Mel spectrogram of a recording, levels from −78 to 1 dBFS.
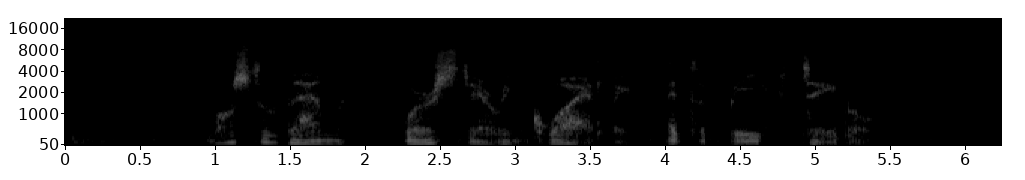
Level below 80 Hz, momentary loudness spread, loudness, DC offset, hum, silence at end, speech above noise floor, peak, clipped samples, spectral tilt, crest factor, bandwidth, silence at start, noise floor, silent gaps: -76 dBFS; 16 LU; -54 LUFS; under 0.1%; none; 0.05 s; 25 dB; -34 dBFS; under 0.1%; -3.5 dB/octave; 24 dB; 13.5 kHz; 0.05 s; -81 dBFS; none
